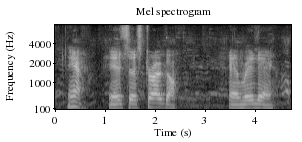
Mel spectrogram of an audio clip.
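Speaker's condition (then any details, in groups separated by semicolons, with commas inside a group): ALS; slow progression, leg onset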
